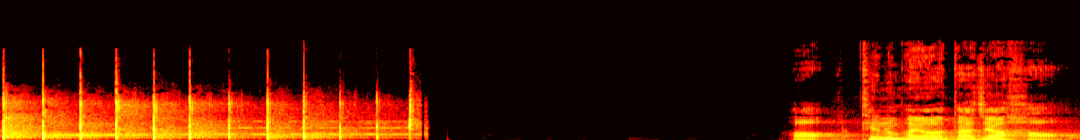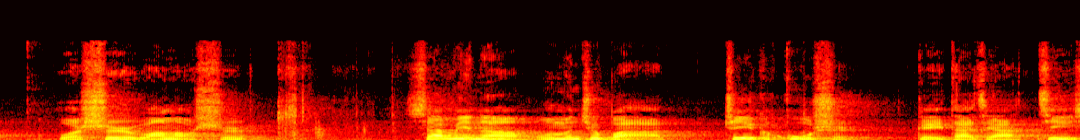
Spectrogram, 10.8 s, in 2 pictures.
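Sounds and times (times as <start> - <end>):
applause: 0.0 - 2.2
speech: 4.0 - 10.7.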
